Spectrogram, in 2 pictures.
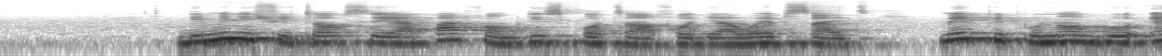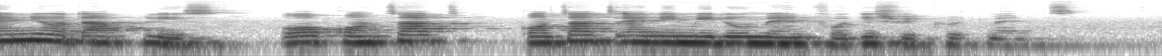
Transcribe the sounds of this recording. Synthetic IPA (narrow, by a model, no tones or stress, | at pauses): diministɹitɔksːeapatfɹɔ̃mdispɔtʰalfɔdɛawɛbsaɪt | mepipul̩nɔt̚ɡoʔɛniɔdaples | ɔkɔ̃ntat | kɔ̃ntak̚tɛnimidl̩mɛ̃nfɔdisɹikɹutmɛ̃nt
